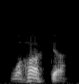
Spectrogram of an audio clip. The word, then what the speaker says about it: Oaxaca: Jag är så osäker på uttalet här. Hur säger du? Oaxaca? – Oaxaca. – Oaxaca. – X är tusen med två. – Okej, Oaxaca. Och det ligger då i Mexiko och Mexiko ligger i Nordamerika.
